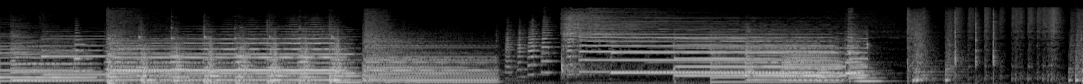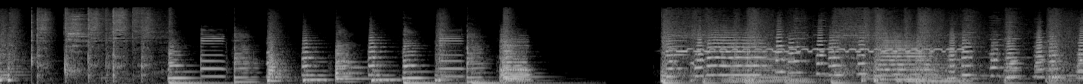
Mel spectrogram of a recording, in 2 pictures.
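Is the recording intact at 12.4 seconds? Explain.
Yes, the audio is intact at 12.4 seconds, with no dropout, click, distortion or other fault to be heard at that point.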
